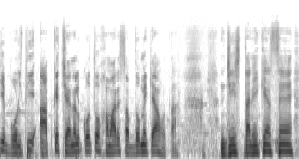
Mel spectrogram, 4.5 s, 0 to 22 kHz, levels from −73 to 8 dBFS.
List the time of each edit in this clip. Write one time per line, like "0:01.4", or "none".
0:03.1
